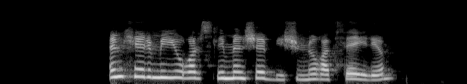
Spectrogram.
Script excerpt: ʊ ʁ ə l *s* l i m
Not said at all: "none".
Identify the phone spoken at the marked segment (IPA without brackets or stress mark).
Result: s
